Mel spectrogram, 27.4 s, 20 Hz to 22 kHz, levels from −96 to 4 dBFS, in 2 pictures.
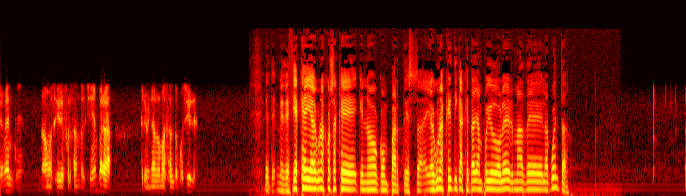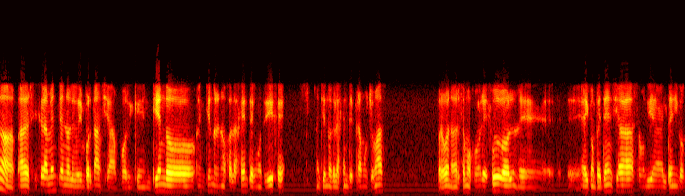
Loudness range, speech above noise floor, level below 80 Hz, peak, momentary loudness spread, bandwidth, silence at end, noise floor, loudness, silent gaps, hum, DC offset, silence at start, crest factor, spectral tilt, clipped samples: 9 LU; 44 dB; -60 dBFS; -2 dBFS; 15 LU; 11.5 kHz; 0.05 s; -69 dBFS; -25 LUFS; none; none; under 0.1%; 0 s; 24 dB; -6 dB/octave; under 0.1%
